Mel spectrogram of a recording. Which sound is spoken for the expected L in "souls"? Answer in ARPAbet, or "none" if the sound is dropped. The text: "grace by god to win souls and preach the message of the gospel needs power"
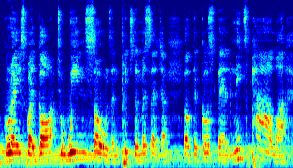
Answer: L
